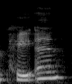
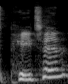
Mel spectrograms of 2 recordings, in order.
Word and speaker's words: Payton: Mountain, not mountain, is like how I say it, or Payton. Payton. Yeah, it's so weird. I get made fun of. I literally struggle with saying my name. It's Payton, but like I don't say the T, just like I don't say the T in mountain.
